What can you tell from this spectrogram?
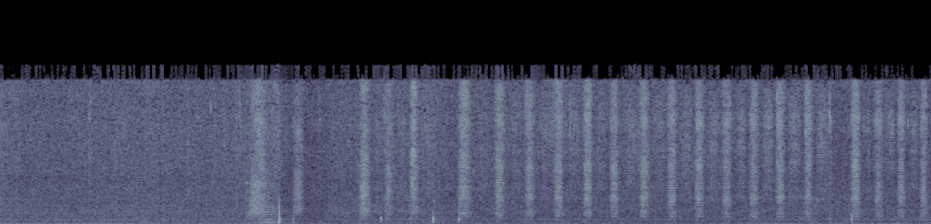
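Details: Honey bees buzzing as removed bees and comb from a giant hive cutout are placed in their permanent location at Jerome Bee Farm, Central Oklahoma; steady low hum with scattered clicks and knocks of handling.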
